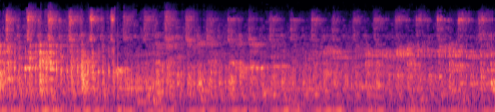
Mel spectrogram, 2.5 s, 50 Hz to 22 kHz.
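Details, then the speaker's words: Isuzu 4HL1 electronic truck diesel after parts were reinstalled and timing reset: a steady, even idle with a smooth low hum, quiet, with no knocking or rattle. The earlier internal knocking is gone. "So yan guys ang ganda ng andar niya. Matining, walang kalansing, hindi maingay."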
